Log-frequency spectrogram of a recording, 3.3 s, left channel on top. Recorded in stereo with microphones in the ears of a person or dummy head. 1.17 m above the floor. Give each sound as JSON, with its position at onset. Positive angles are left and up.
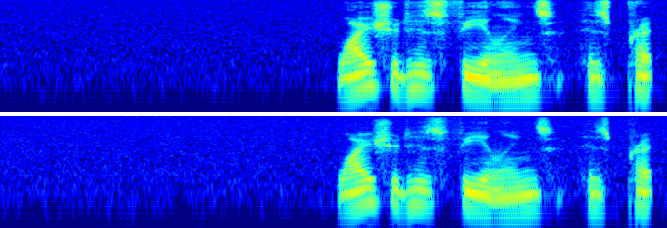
{"t": 1.7, "sound": "a man speaking", "side_deg": 70}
